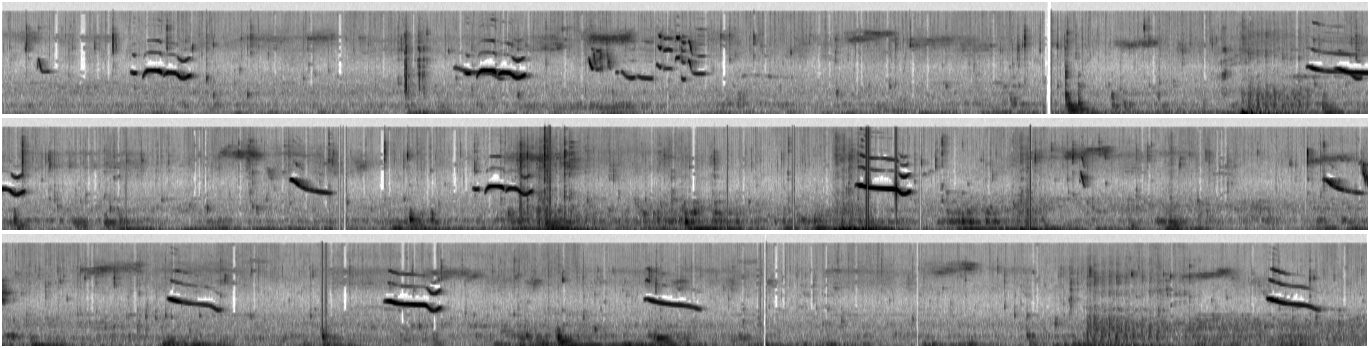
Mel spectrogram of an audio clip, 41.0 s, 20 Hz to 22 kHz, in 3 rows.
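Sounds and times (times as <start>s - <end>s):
fountain trickling: 0.0s - 21.5s, 22.2s - 40.9s
starlings whistling calls: 1.3s - 2.0s, 4.5s - 7.1s, 13.0s - 14.0s, 16.5s - 17.0s, 18.4s - 19.1s, 22.2s - 22.8s, 24.3s - 24.8s, 26.8s - 27.5s, 28.9s - 29.6s, 31.1s - 31.8s, 33.7s - 34.4s, 40.0s - 40.6s.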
